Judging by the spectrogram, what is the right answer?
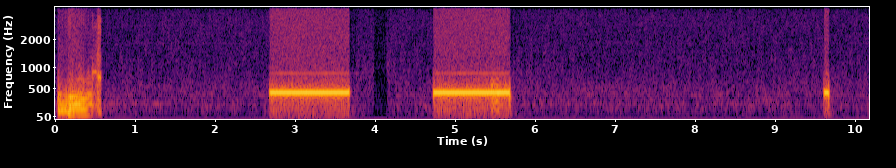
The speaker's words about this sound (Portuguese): Aguarde, estamos transferindo sua ligação.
